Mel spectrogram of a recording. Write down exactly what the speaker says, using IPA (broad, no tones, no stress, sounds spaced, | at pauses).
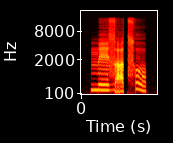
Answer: m e z a̰ t͡sʰ o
